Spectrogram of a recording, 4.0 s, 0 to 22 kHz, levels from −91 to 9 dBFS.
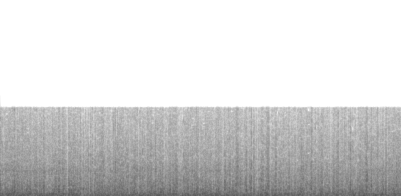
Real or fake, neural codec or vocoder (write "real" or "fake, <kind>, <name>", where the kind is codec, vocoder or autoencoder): real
